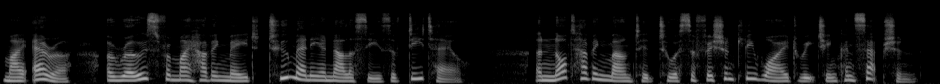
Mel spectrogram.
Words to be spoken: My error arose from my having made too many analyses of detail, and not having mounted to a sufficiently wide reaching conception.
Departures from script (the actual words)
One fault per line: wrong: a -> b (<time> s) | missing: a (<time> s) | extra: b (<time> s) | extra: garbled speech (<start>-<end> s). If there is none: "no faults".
no faults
